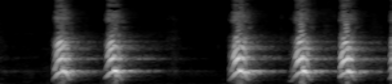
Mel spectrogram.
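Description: A Border Collie gives sharp, mid-pitched barks, two together, a pause, then four more in quick succession.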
